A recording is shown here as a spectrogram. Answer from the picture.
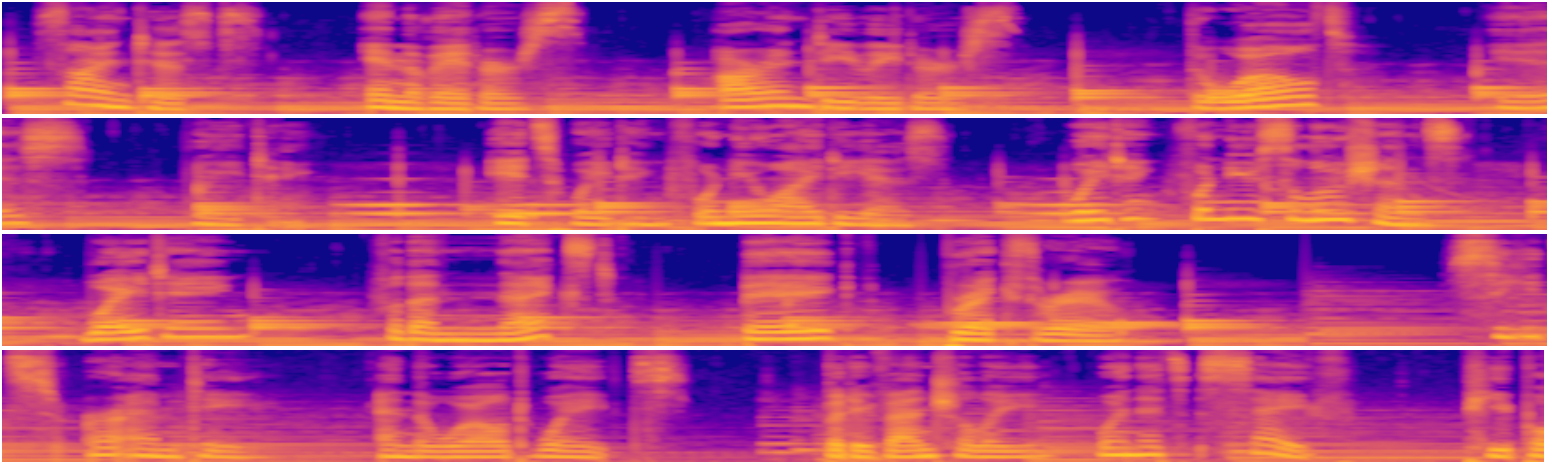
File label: Corporate Narration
